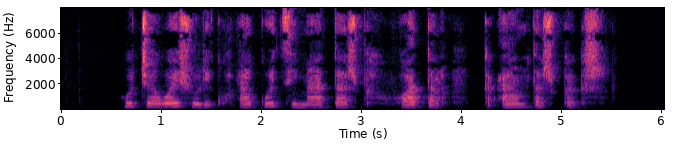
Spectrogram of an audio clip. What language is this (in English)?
Western Highland Purepecha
